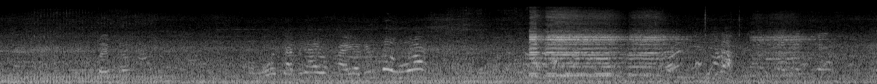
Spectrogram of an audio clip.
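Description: A vehicle horn sounds for about a second and a half, about five seconds in, over a steady wash of road traffic and passers-by talking.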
